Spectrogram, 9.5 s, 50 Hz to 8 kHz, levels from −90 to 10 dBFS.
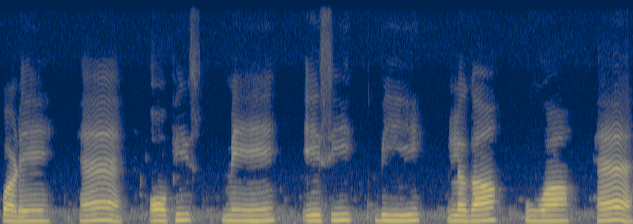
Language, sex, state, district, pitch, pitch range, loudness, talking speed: Hindi, female, Punjab, Fazilka, 195 Hz, 190-210 Hz, -16 LUFS, 55 wpm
